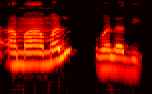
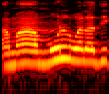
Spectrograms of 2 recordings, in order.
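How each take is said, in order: First: The first word ends with an 'a' vowel. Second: The first word ends with a 'u' vowel. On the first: The speaker calls it right. "ये अरबी के कवायद की रोशनी में बिल्कुल सही है।" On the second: The speaker calls it wrong. "अमामुल वलदी के बजाय"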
